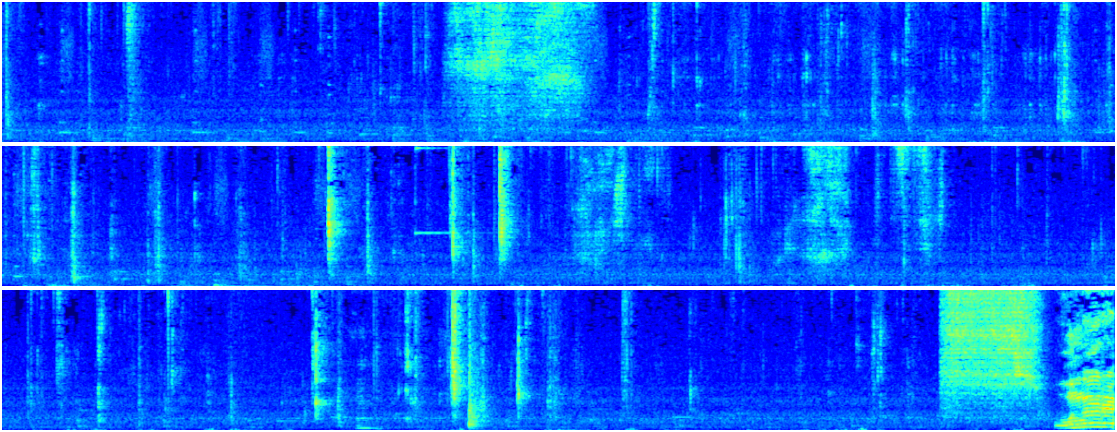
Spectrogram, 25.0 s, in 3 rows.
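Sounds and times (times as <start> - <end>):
chewing and biting chicken: 2.7 - 22.0.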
